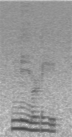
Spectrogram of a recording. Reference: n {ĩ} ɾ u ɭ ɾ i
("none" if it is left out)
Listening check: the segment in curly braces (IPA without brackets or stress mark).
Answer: ĩ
